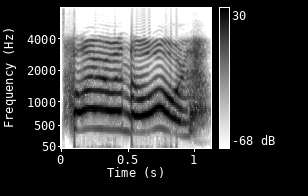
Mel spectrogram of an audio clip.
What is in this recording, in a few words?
throwing grenade, gendarmerie fem; vo; agents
